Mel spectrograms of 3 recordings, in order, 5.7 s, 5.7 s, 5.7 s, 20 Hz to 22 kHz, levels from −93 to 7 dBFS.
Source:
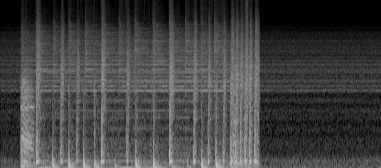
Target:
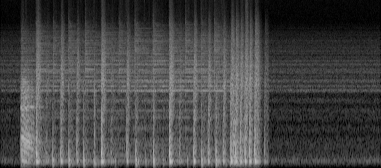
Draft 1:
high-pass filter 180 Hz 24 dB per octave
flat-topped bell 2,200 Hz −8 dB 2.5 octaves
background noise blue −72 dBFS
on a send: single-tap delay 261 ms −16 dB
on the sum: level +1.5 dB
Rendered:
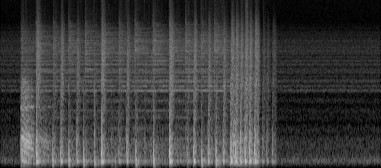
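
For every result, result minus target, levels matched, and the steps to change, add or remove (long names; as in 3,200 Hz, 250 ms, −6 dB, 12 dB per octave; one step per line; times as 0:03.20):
echo 117 ms late; 2,000 Hz band −5.0 dB
change: single-tap delay 144 ms −16 dB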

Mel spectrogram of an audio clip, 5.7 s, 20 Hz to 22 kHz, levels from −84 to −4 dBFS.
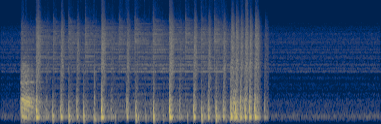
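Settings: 2,000 Hz band −5.0 dB
remove: flat-topped bell 2,200 Hz −8 dB 2.5 octaves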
